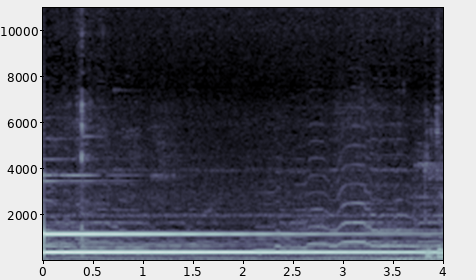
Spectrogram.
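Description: The long ring of a struck antique metal vessel, two clear steady tones fading slowly.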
